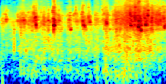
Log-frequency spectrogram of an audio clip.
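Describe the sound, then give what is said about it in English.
Dry pasta poured from a box into a pot of water on the stove: a continuous rustling, pattering pour that swells slightly louder toward the end, with no talking. “I'm just going to open the box and put it in the pot of water that I have on the stove.”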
